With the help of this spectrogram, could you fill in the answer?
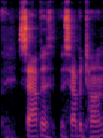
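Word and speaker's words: σάββατον: So Sabbaton sounds like Sabbath.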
